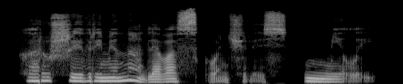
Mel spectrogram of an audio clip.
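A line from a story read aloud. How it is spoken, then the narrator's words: Icy whisper. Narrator (Russian): ледяным голосом прошептала Елена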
